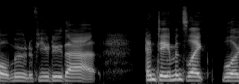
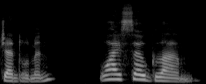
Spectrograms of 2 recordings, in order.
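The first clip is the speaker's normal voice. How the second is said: put-on soft, smooth, velvety voice with British accent; 6 dB quieter than usual. Retelling a bar scene where Klaus speaks to dejected Damon and Alaric, velvety British voice as Klaus. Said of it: "a velvety British voice says".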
